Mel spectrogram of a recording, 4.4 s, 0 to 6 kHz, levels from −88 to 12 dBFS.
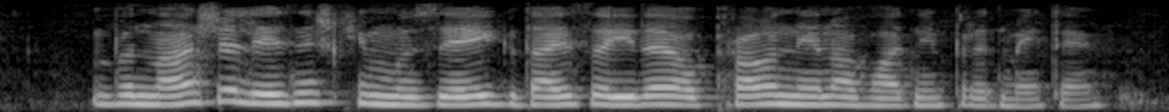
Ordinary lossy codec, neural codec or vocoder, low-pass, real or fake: none; codec, 16 kHz, 16 kbps, FreqCodec, larger model; 5.4 kHz; fake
